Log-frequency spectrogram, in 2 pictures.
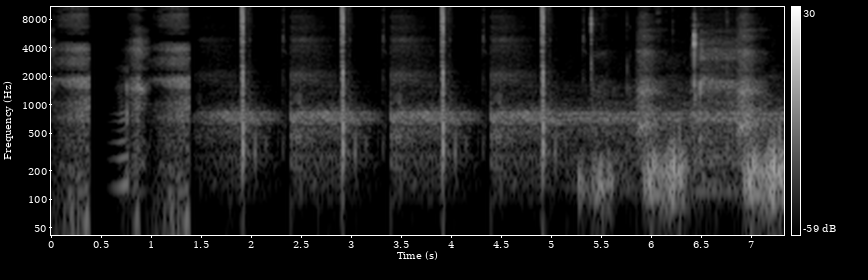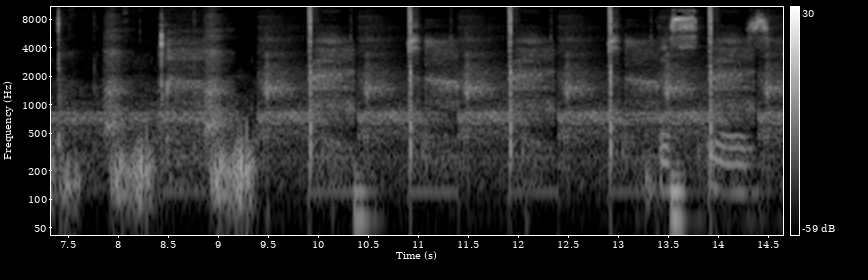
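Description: Opening of a sound-art recording played through a video call: short breathy sounds, then a steady hum with a sharp tick about once a second and soft low swells.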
